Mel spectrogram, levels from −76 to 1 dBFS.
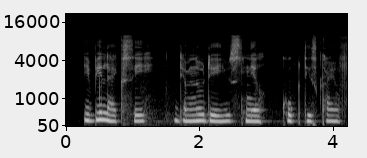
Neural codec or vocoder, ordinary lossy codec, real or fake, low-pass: none; none; real; 9.9 kHz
